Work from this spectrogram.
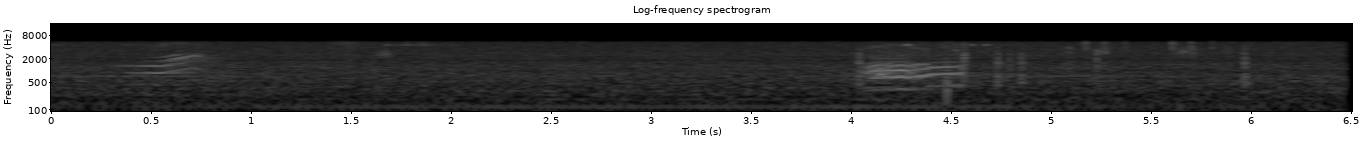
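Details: A part-Bengal cat gives a short chirping trill, then a louder, wavering meow; Bengal cat.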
